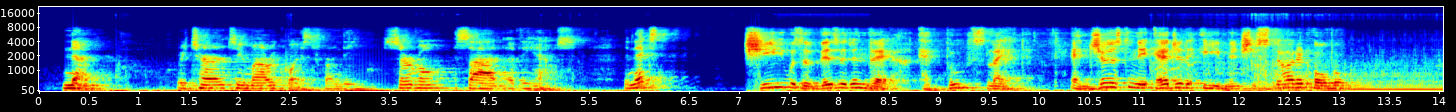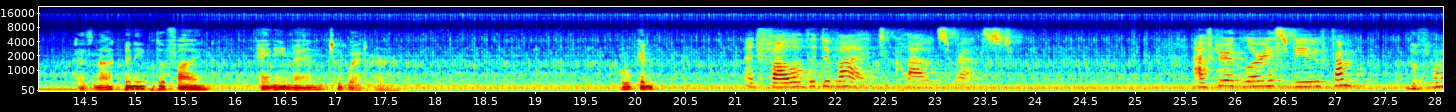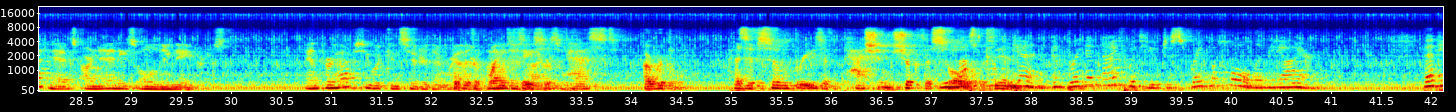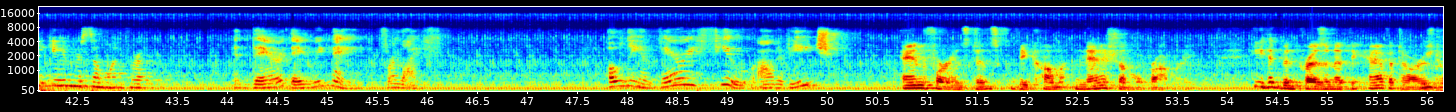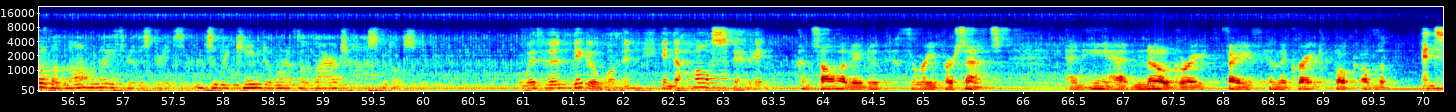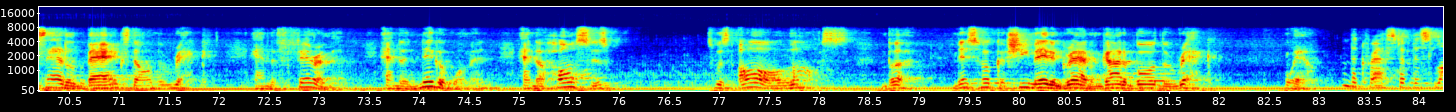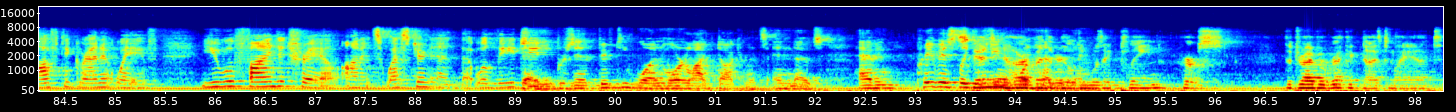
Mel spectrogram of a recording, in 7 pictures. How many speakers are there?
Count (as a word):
ten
